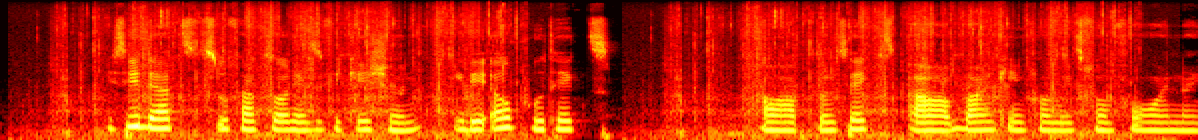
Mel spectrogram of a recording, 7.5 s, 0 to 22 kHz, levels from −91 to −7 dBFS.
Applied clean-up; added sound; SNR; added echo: none; Crackle; 13 dB; none.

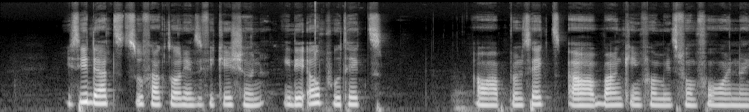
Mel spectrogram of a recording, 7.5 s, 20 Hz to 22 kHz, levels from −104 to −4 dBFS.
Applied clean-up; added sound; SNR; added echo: none; none; none; none.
